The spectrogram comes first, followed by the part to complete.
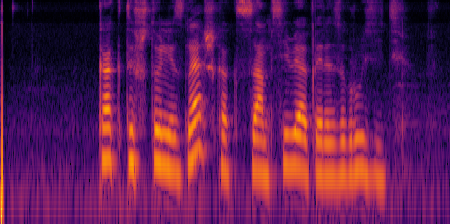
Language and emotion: Russian, neutral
